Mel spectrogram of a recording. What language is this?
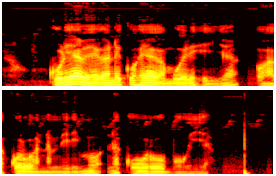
Kikuyu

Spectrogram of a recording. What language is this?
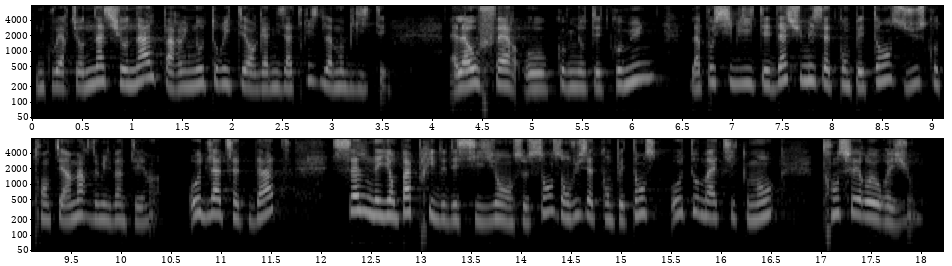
French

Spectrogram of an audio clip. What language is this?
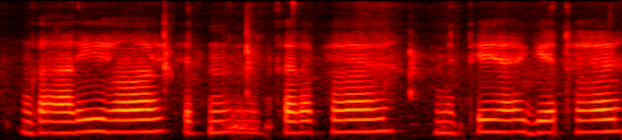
Magahi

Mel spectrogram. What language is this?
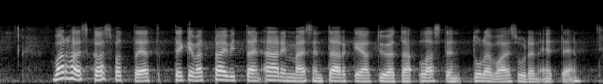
Finnish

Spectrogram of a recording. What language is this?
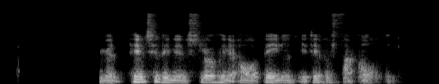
Danish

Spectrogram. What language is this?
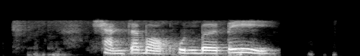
Thai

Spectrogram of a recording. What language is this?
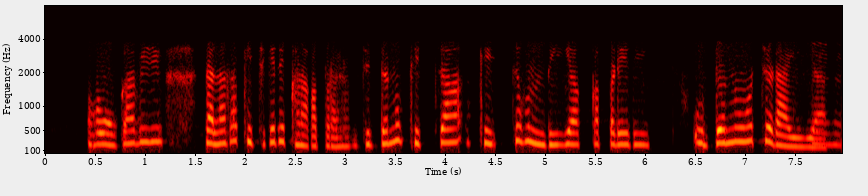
Punjabi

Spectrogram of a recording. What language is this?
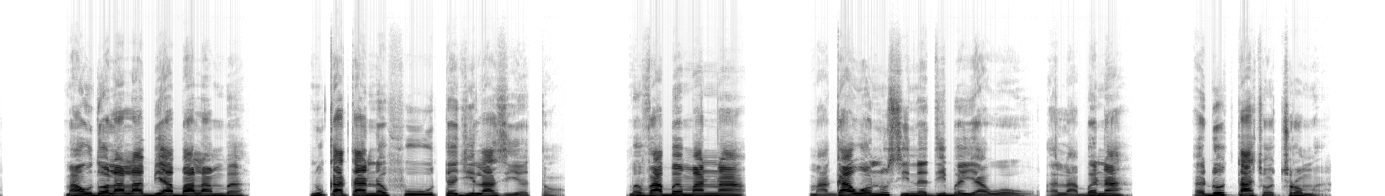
Ewe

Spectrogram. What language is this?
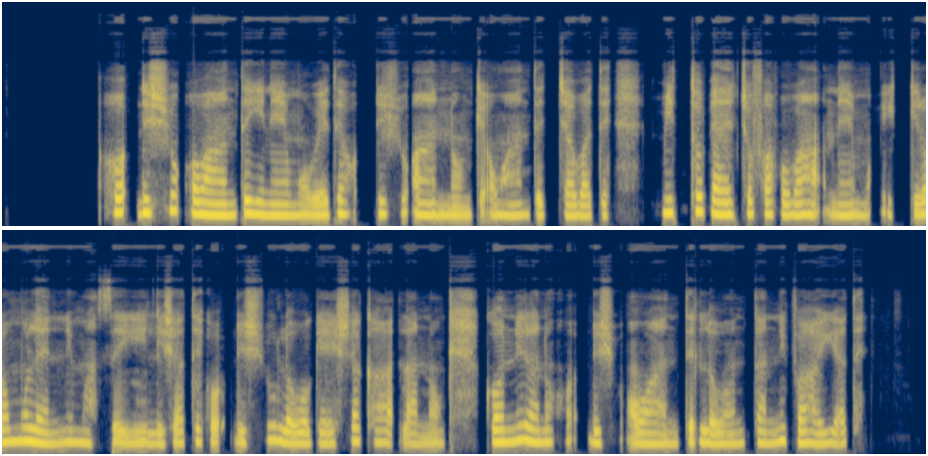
Sidamo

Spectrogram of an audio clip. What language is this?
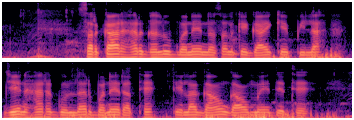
Chhattisgarhi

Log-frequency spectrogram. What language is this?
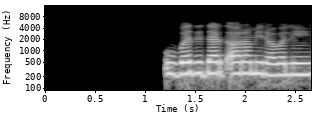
Pashto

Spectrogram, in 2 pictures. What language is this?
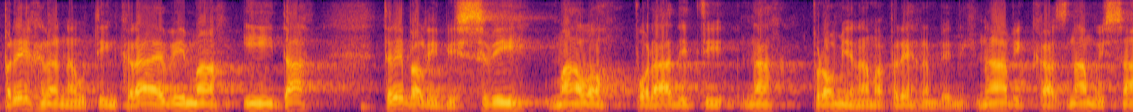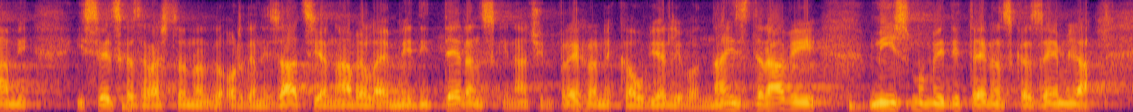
Croatian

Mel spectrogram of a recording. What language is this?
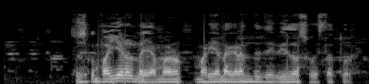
Spanish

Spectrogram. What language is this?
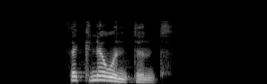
Kabyle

